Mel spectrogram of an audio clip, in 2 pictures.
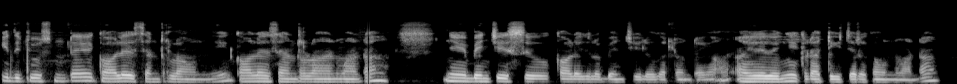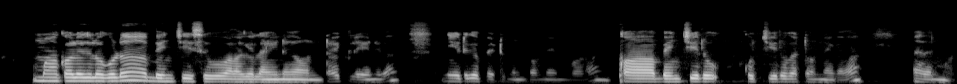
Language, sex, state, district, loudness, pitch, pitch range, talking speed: Telugu, male, Andhra Pradesh, Srikakulam, -18 LUFS, 135 Hz, 120-155 Hz, 150 wpm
